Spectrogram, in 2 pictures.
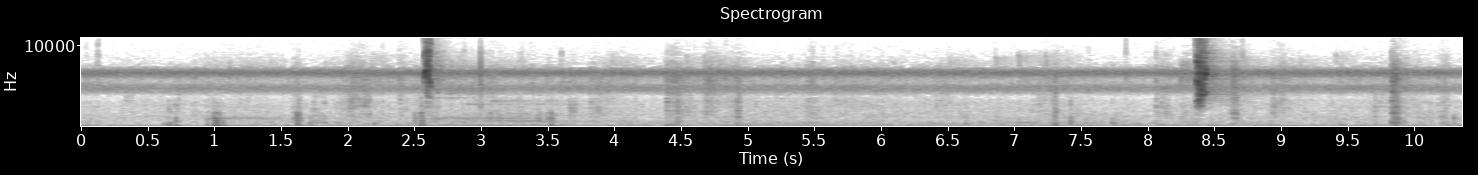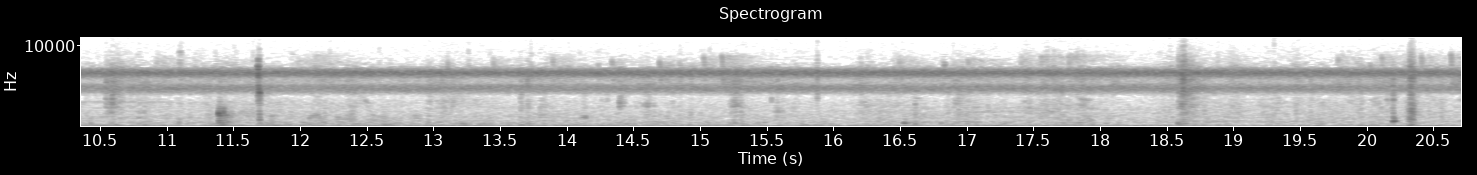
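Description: Steady, high-pitched drone of a forest insect chorus, with two loud sharp clicks, about two and a half seconds in and again about eight seconds in.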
